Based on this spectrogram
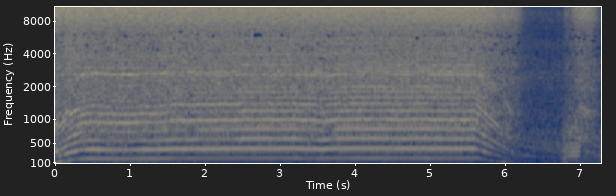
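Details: Zenoah 3800 chainsaw after carburetor mixture adjustment: strong steady high buzz at full throttle for five seconds, then revs fall away smoothly; runs clean and even.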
